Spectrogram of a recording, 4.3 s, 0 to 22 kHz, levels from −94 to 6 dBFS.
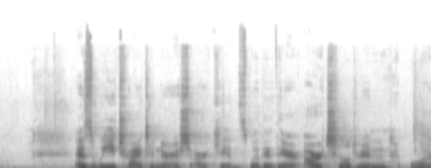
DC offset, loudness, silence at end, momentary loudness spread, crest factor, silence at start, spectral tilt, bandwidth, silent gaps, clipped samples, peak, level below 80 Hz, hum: under 0.1%; -36 LUFS; 0 s; 10 LU; 18 dB; 0 s; -5 dB/octave; 18 kHz; none; under 0.1%; -18 dBFS; -74 dBFS; none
